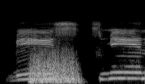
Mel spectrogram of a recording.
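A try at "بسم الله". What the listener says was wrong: Jangan panjangkan kasrohnya. Bis itu tamtil namanya ya. Jadi dia harokatnya satu saja. Bis, bis. Jadi jangan bis, jangan ada ayunan karena dia hanya bersatu harokat.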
